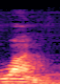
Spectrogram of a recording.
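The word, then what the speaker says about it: one: যেমন ওয়ান, এখানে যদিও বা হয়েল আছে কিন্তু ওয়ার মতো উচ্চারণ হওয়ার কারণে এন না বসে এ বসে।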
